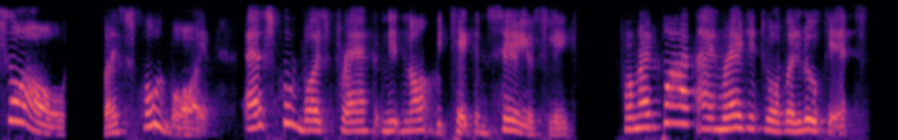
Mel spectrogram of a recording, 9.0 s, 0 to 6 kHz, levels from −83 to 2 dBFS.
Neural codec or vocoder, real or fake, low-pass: codec, 16 kHz, 1 kbps, FreqCodec, smaller model; fake; 5.4 kHz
